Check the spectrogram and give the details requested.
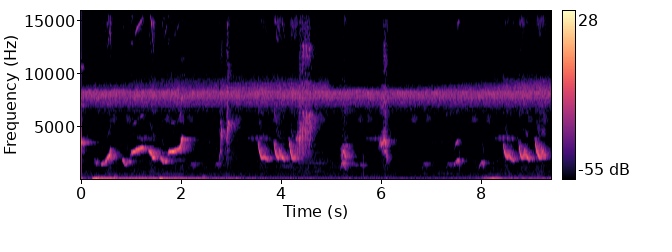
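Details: Bird singing a varied series of short rising and falling chirps and trills, scattered across several seconds with pauses; a constant high-pitched hiss and occasional low rumbling noise underneath.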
